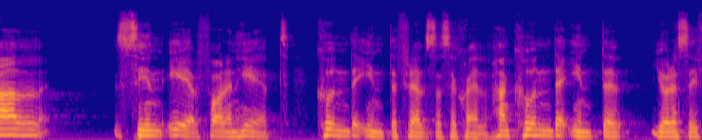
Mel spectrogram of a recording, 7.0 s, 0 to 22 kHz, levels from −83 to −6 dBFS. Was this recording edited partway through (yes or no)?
no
